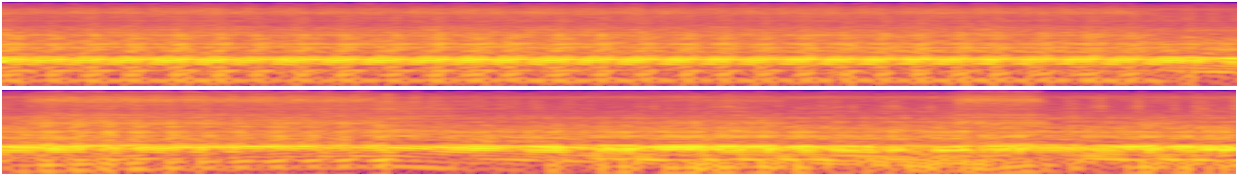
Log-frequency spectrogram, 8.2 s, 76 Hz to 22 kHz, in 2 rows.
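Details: 1977 Kawasaki KE100 two-stroke enduro, first run after 10 years parked: revs and sags unevenly, won't hold idle even with throttle stop fully in; air screw turned in helped, owner suspects gas cap not venting properly.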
